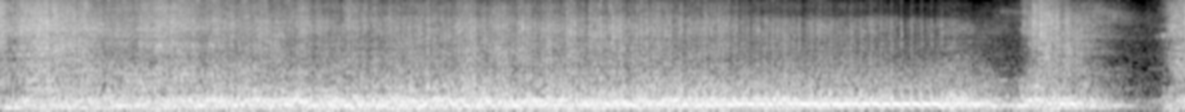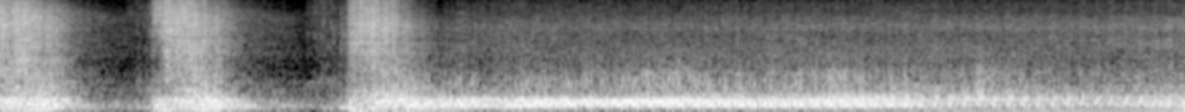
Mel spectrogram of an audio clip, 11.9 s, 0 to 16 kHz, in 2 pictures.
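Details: Oldsmobile Cutlass V8, motor built in 2008, first fire-up in years after a timing bump: lumpy, even idle with a few clean throttle blips that rise and fall freely. Sounds healthy, no leaks.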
